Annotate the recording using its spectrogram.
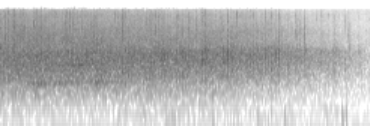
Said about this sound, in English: A warm applause, please. Thank you.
